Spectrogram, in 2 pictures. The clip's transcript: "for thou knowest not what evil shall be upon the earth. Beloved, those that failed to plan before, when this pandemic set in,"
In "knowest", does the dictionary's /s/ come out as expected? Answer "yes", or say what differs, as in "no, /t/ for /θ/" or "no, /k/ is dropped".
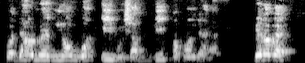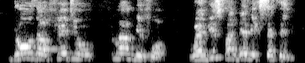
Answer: no, /s/ is dropped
